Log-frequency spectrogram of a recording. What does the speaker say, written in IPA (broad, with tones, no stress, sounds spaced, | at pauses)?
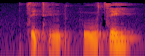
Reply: t͡s e˨˩ j t̪ʰ ɪ˧ ŋ p ɪ˧ k̚ h uː˨˥ t͡s e˥ j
